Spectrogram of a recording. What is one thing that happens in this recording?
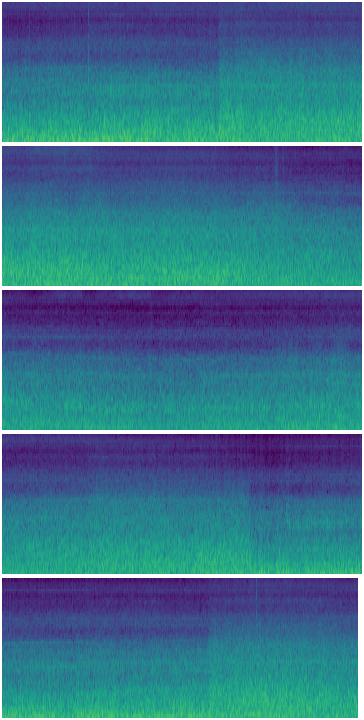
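A sport motorcycle engine hums at cruising speed.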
